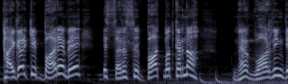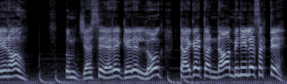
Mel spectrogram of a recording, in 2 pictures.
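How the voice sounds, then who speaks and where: A man's voice: high voice, lively intonation, unhurried, a bit bright. A man voicing a nervous, indignant, loyal gangster henchman in an audio drama, stammering and repeating words. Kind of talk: audio drama character acting. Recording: music behind.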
